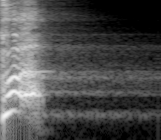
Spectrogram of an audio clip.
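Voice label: Greek attack heavy voice; bloom minigame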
